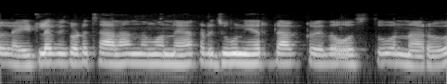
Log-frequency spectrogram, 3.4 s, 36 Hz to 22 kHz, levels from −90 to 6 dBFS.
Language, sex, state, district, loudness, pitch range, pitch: Telugu, female, Andhra Pradesh, Annamaya, -15 LUFS, 175-185 Hz, 180 Hz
